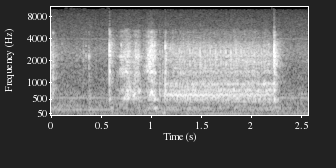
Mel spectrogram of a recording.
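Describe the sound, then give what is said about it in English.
A telephone being dialed at a sheriff's office in Iroquois County to call New Delhi, India: a handful of short, uneven clicks over a steady mid-level hiss, fairly quiet, with no one speaking. “Get New Delhi, India on the phone, just like this.”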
